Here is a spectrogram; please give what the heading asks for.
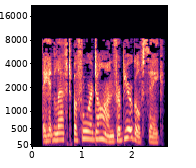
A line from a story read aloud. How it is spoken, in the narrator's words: said Nokva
